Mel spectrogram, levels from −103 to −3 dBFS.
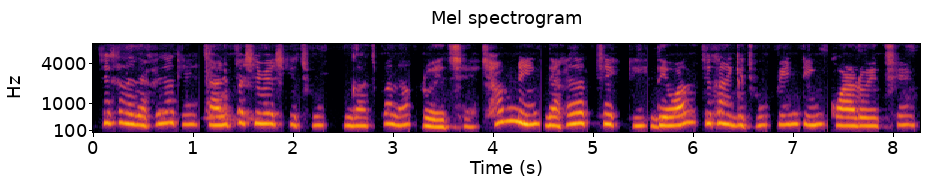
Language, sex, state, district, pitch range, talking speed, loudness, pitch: Bengali, female, West Bengal, Dakshin Dinajpur, 280-335 Hz, 145 wpm, -27 LUFS, 295 Hz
